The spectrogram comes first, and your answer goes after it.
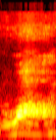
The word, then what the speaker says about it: Roy: example patrick roy and i call him rory not wah because it's spelt roy when he won the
